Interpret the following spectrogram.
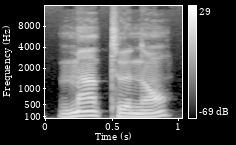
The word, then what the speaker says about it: maintenant: les mots maintenant maintenant à l'écrit c'est un mot à trois syllables et à l'oral c'est un mot à deux syllabes vous voyez maintenant maintenant c'est la même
